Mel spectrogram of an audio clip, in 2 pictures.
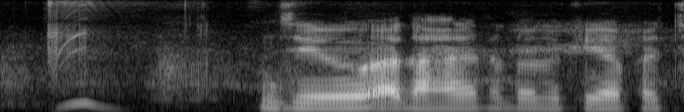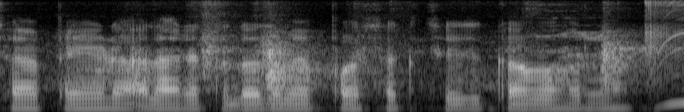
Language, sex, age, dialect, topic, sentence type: Bhojpuri, male, 18-24, Northern, agriculture, statement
